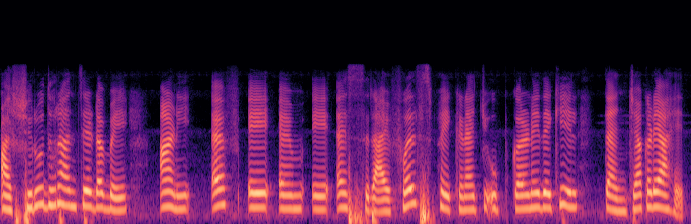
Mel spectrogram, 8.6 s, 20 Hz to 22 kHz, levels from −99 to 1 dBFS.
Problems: constant background noise, echo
